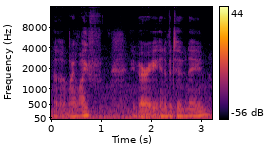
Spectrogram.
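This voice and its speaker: A soft-spoken man with a very deep, low voice and a fairly slow pace. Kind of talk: ASMR soft-spoken casual talk to camera about books. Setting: typical close-mic ASMR recording at home.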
